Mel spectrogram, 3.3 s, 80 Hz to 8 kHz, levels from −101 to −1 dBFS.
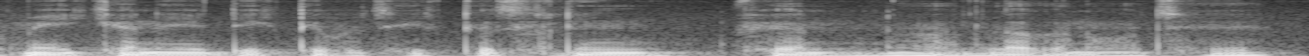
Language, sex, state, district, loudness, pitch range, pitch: Bengali, male, West Bengal, Alipurduar, -17 LUFS, 90-110 Hz, 90 Hz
